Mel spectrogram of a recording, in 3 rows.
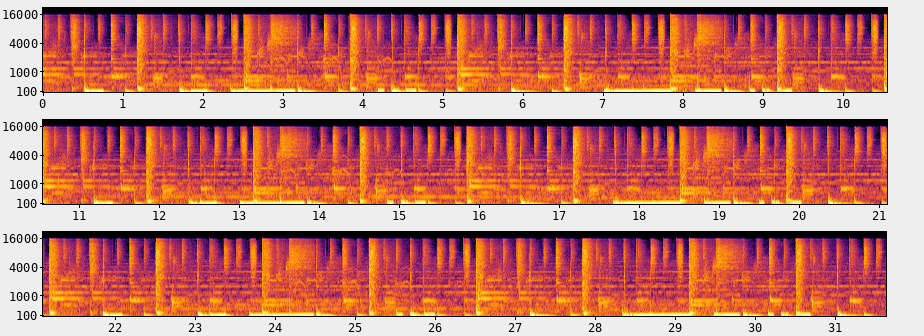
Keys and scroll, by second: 2.5 d, 4.5 alt+BackSpace, 6.8 5, 6.9 0, 7.5 Return, 29.3 0, 31.1 0, 31.5 7.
